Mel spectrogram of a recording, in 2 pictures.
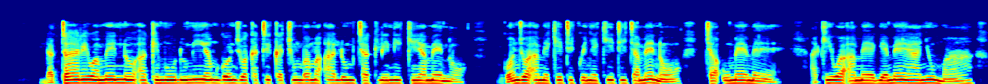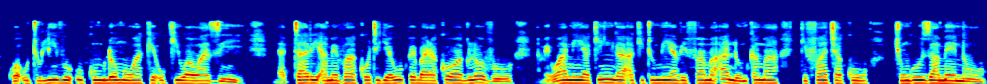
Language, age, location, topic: Swahili, 18-24, Kisumu, health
